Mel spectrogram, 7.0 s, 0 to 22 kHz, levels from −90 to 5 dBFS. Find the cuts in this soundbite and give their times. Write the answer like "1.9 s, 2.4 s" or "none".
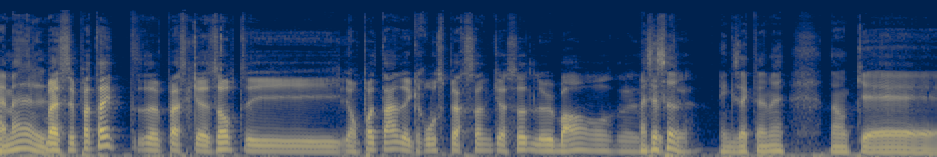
2.5 s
